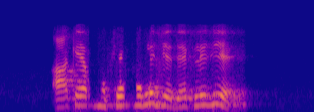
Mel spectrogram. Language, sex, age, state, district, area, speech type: Hindi, male, 60+, Bihar, Begusarai, urban, conversation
